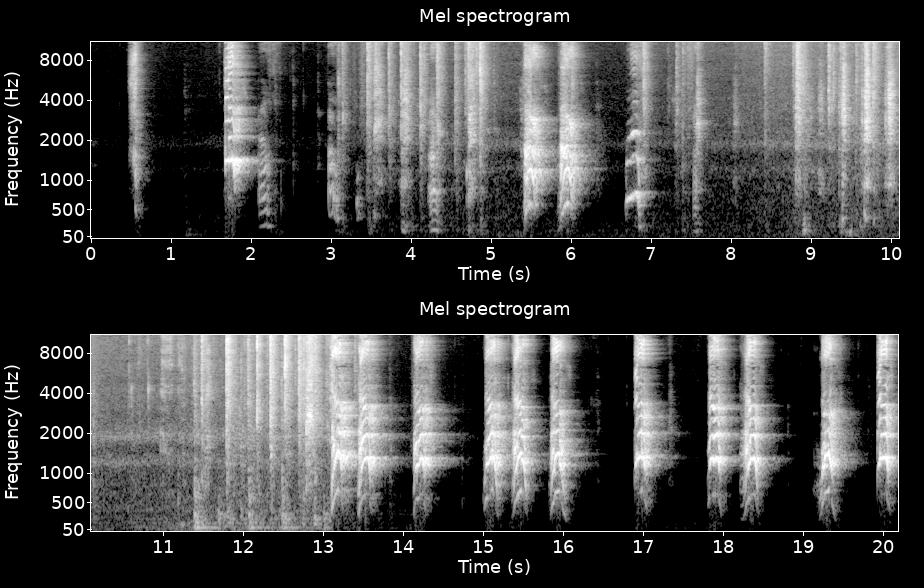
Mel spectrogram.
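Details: Pomeranian in a long barking bout: scattered shrill barks, a stretch of rustling and scraping noise in the middle, then a steady series of loud, evenly spaced yaps.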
